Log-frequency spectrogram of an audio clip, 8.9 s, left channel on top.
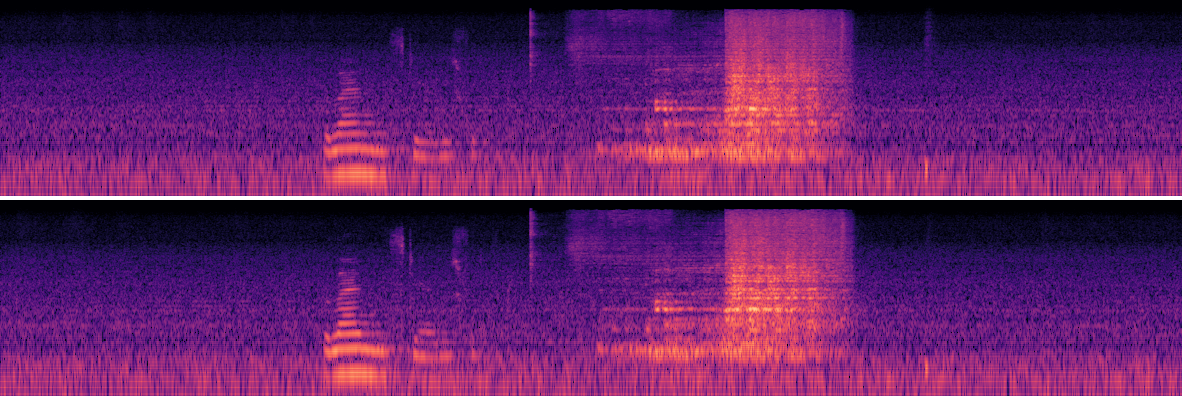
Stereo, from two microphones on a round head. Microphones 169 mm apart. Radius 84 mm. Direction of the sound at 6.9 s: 65° left (ahead or behind).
